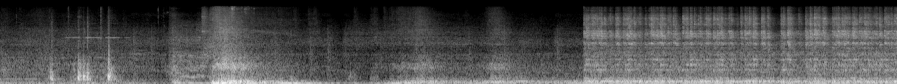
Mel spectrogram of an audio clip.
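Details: Restored 1969 Chevrolet Camaro RS/SS, 396 big-block V8, 4-speed, Flowmaster dual exhaust: bumps and handling noise, then the engine fires and settles into a deep, steady, even idle with a loud exhaust.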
